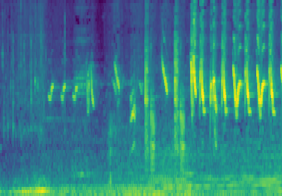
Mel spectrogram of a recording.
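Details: Male black-winged starling, kept bird, singing a master song used to trigger other starlings: soft wavering warbles and whistled slurs building into loud, rapid, harsh chattering phrases repeated several times a second; faint background hum.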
